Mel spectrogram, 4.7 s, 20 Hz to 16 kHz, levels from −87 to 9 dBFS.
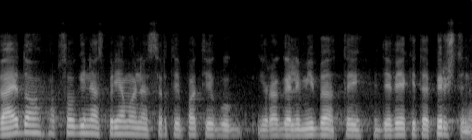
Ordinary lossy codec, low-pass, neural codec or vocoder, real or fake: Opus, 16 kbps; 7.2 kHz; none; real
